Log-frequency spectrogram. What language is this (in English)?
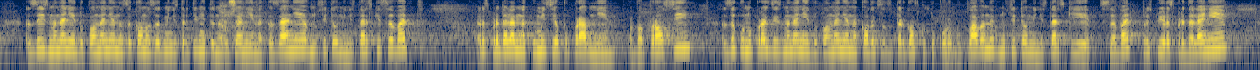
Bulgarian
